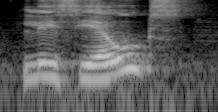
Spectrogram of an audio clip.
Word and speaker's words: Lisieux: a un pueblo llamado Lisieux. Se pronuncia Lisie, por eso la llamarán más tarde Teresita del Six.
